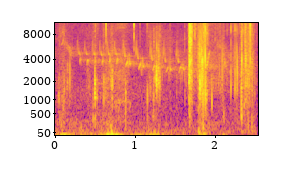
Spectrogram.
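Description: Footsteps head downhill through a forest, a fairly quiet, steady run of many crunching, rustling steps on the ground, with no talking.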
